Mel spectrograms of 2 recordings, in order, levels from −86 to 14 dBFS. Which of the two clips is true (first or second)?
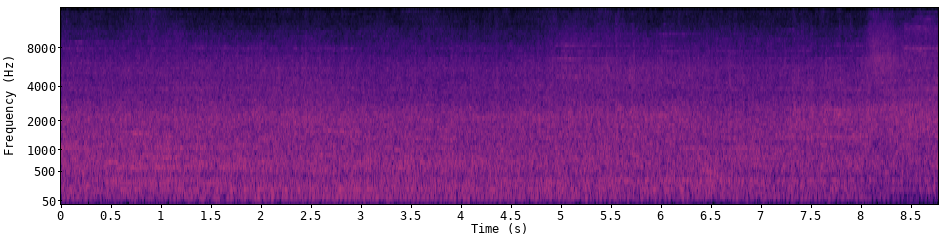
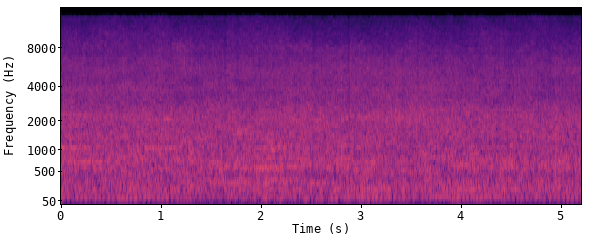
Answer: first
